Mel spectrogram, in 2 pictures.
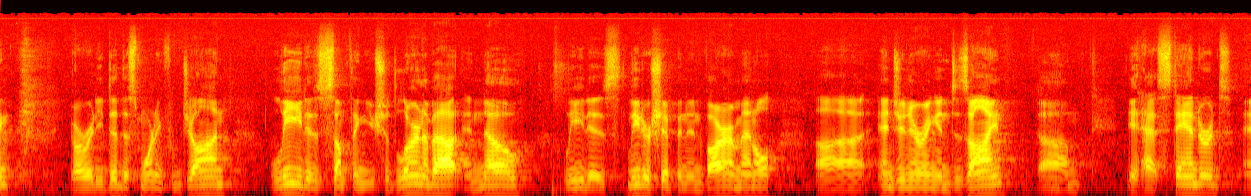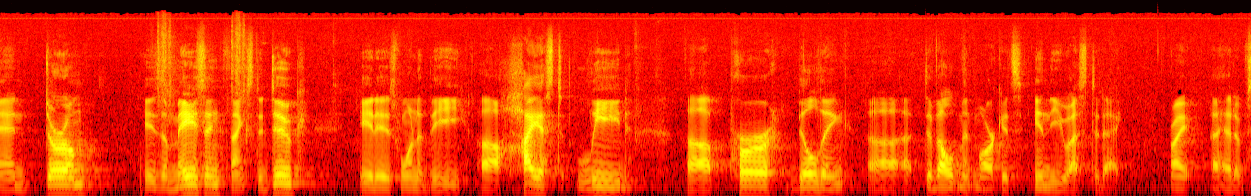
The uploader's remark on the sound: Day in Durham 2007 Keynote Address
